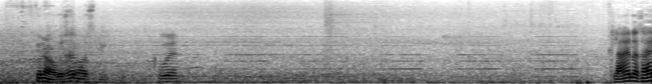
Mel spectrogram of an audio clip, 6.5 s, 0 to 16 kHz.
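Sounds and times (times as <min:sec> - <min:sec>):
full S-Bahn commuter train pulling away from the station: 0:00.0 - 0:06.5
speech: 0:00.4 - 0:02.0, 0:06.1 - 0:06.5.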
